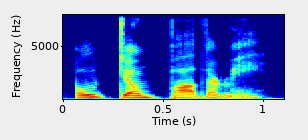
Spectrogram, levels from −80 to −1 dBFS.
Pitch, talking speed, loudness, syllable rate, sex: 180 Hz, 215 wpm, -17 LUFS, 5.2 syllables/s, female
